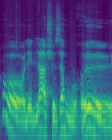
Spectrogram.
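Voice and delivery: slow, loud, high scornful cry; mock impatience. Countess scolding the shy notary, hammed-up impatience. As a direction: play-act exasperation, drawn out. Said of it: "avec une impatience admirablement jouée".

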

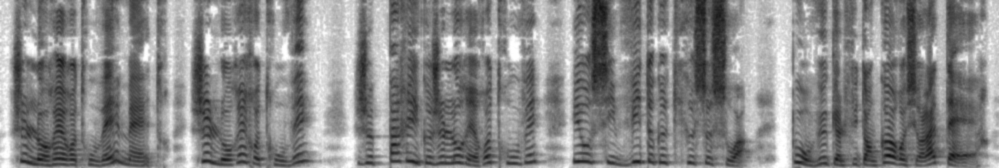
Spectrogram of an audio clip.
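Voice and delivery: high, loud, excited bragging; loud boasting. A narrator's reading. Kit loudly boasts he would have found Nell, excited. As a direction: brag that nobody could beat him.

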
